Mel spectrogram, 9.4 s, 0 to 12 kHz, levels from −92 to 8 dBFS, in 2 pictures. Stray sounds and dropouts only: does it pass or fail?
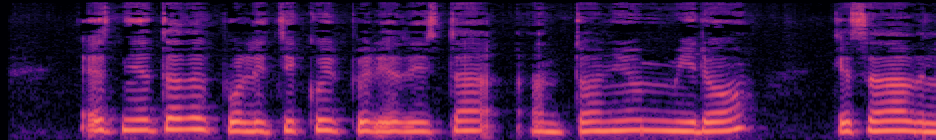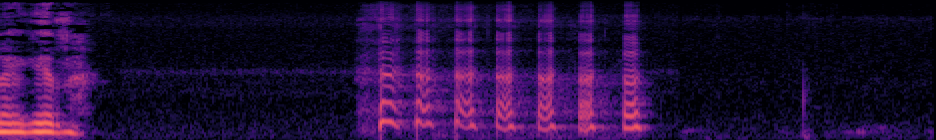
fail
